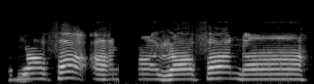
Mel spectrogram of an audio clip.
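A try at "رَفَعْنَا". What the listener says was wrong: को रॉ को मोटा पढ़ें।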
